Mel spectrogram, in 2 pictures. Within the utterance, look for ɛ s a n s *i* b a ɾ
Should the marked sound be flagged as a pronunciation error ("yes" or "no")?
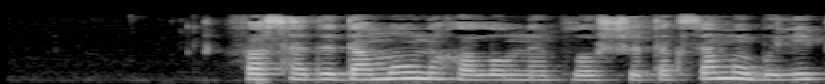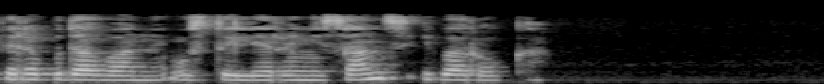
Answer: no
